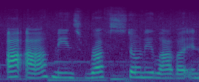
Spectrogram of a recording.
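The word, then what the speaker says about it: ʻaʻā: And then the other type of lava again giving a pronunciation. Love that. Aha lava.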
